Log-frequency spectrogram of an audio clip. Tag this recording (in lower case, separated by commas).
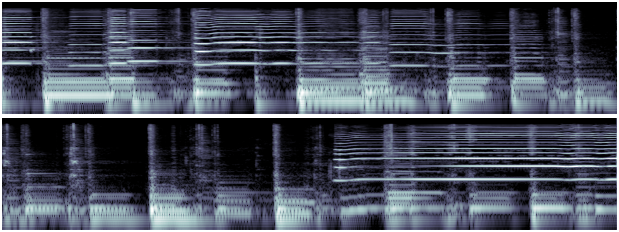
playing harmonica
